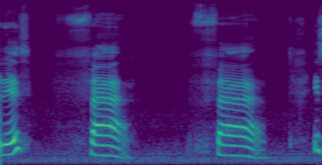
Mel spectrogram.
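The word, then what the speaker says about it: ف: Fa is light, soft letters and we have to pronounce the same way we pronounce apple. Fa.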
